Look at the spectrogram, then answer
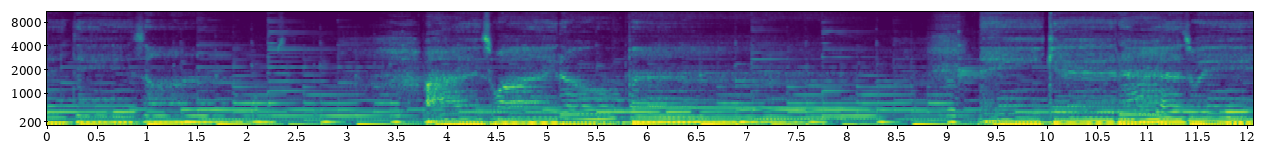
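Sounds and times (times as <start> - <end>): plucked acoustic guitar: 0.0 - 12.0.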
